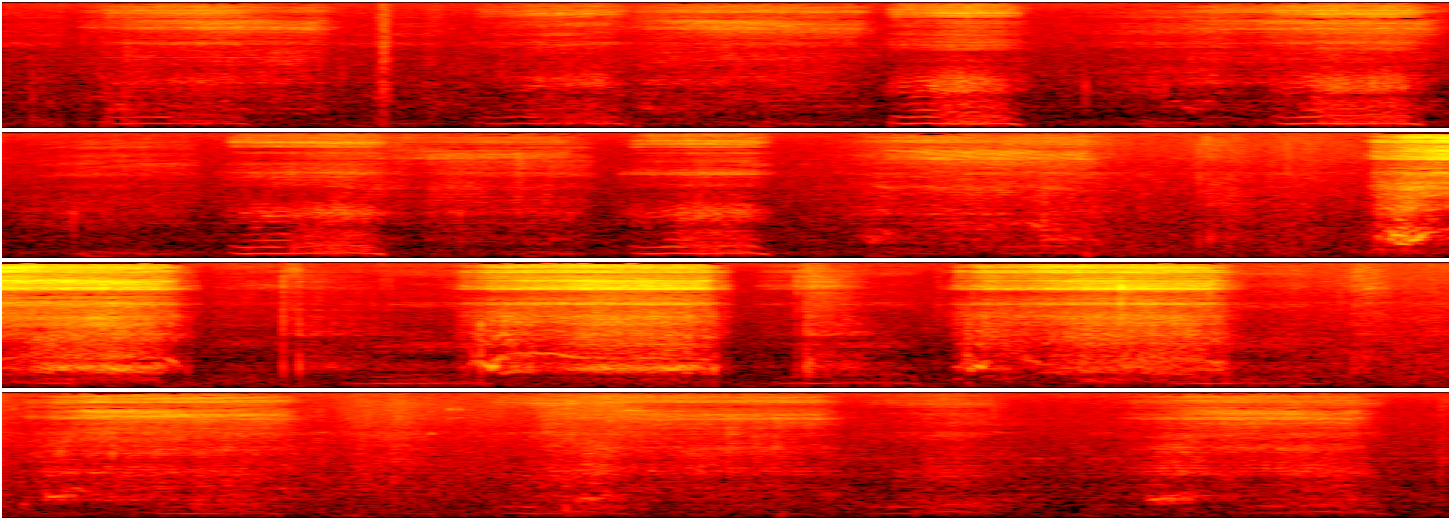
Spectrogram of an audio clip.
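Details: Repeated soft snoring from two sleeping dogs, with low rumbling snores and occasional louder, breathier snorts.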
